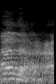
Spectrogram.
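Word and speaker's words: أنا: Mais lorsque tu veux passer dessus, qu'est-ce que tu fais? tu ne dis pas. Tu fais comme s'il n'existait pas. Tu l'effaces, mais dans la prononciation.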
